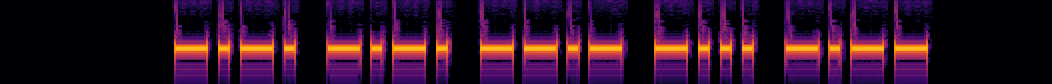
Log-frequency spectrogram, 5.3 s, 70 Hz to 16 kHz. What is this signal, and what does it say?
Morse code, heard as a keyed tone, about 22 wpm, 700 Hz. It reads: CCQBY
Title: Code Groups - 5 Letters - 22wpm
